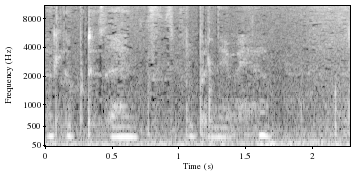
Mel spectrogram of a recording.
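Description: A soft, faint voice in several short, broken fragments, close to a whisper.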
